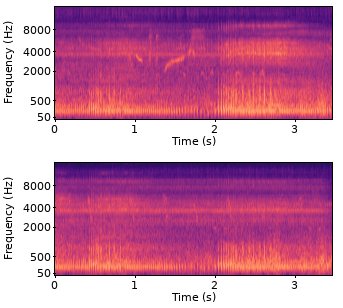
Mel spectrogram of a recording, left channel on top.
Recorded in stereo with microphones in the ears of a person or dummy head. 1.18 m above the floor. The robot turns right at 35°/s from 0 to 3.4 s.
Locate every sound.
0.0 s a motorcycle: 30° right (ahead or behind); by 3.5 s 65° left (ahead or behind)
